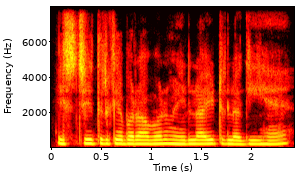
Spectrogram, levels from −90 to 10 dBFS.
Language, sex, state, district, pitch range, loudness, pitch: Hindi, female, Uttar Pradesh, Saharanpur, 210-220 Hz, -13 LUFS, 215 Hz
